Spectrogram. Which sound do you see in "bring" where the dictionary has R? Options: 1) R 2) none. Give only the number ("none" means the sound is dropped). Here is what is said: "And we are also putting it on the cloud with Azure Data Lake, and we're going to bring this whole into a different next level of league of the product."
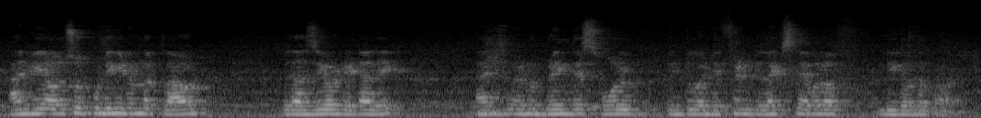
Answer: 1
